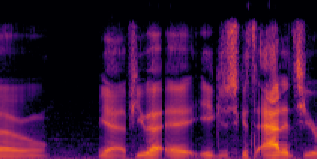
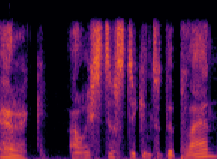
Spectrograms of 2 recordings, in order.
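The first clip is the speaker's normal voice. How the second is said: whispering in a character voice, higher pitch; 5 semitones higher than usual. Voicing a character at a door, asking quietly about the plan: whispering in character. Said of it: "she's gonna whisper to you".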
